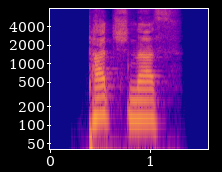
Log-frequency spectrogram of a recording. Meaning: soaked, soaking wet
- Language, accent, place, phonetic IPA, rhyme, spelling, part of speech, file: German, Germany, Berlin, [ˈpat͡ʃˈnas], -as, patschnass, adjective, De-patschnass.ogg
